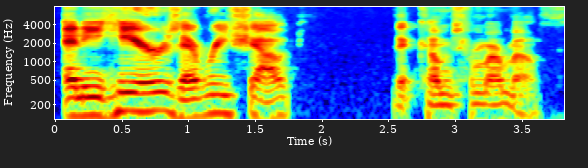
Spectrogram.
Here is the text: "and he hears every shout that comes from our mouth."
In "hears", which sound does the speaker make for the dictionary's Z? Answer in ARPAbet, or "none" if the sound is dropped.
Z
